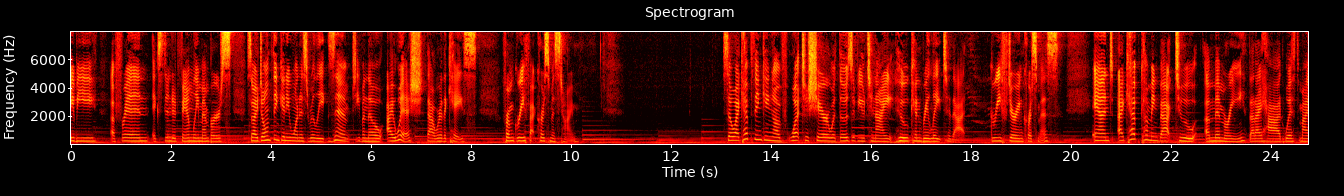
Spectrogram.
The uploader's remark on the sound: This night was recorded on Sunday, December 17th, 2023, during our special Christmas service at The Anchor Church in Rockport, Maine.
